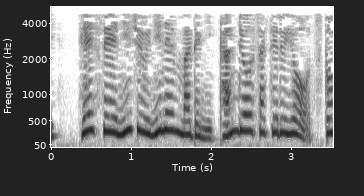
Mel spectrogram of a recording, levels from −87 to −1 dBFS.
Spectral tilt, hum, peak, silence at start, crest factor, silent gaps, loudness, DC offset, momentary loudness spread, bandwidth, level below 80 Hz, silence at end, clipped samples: -8.5 dB/octave; none; -6 dBFS; 0 s; 12 dB; none; -20 LUFS; under 0.1%; 6 LU; 5 kHz; -56 dBFS; 0 s; under 0.1%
